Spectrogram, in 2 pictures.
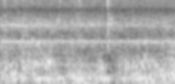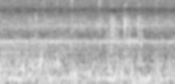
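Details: Kittens treating a couch as their mother, purring softly; a low steady rumbling hum runs throughout with faint background noise.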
